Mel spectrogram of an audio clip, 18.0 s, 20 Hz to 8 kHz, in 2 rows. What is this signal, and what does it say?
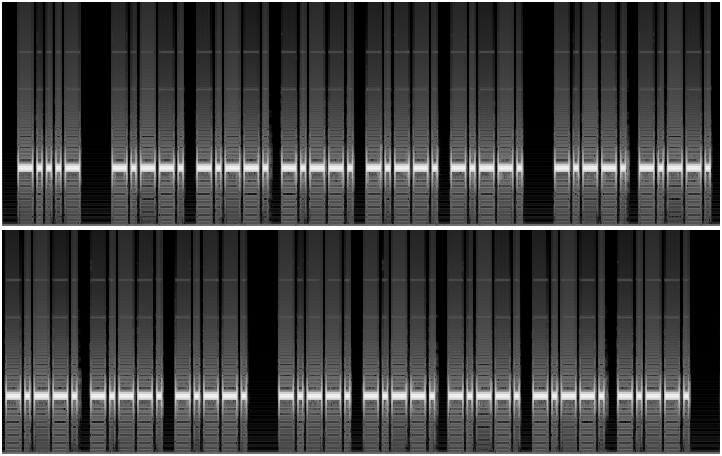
Morse code, heard as a keyed tone, about 20 wpm, 800 Hz. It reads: <BT> <KN><KN><KN><KN><KN> <KN><KN><KN><KN><KN> <KN><KN><KN><KN><KN>
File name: CW gyakorlas kn 17 baud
